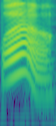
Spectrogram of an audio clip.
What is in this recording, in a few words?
hype wow, breathy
